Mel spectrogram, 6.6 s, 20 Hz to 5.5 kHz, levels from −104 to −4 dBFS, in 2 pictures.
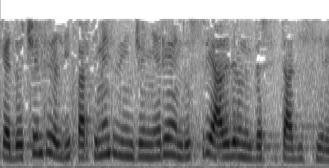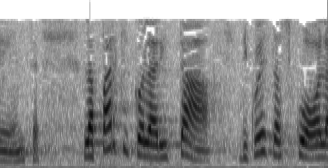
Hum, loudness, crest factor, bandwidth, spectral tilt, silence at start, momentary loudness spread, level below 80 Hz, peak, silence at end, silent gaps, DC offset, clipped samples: none; -19 LUFS; 18 dB; 4.1 kHz; -10 dB/octave; 0 s; 10 LU; -62 dBFS; 0 dBFS; 0 s; none; 0.5%; under 0.1%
